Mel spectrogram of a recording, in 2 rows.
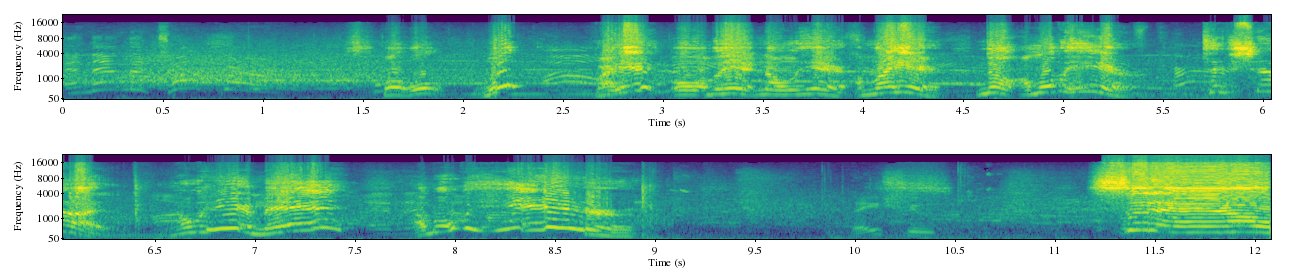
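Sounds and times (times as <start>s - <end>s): arena noise: 0.0s - 12.0s.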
